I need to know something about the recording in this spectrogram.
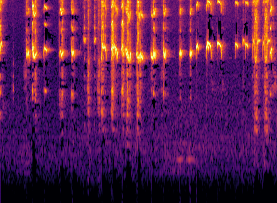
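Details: Rat. A rat squeaks over and over in short, shrill chirps that come in quick bursts. Some notes rise or waver slightly, and the run stays high and sharp with almost no low sound.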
